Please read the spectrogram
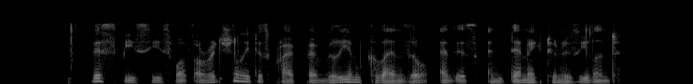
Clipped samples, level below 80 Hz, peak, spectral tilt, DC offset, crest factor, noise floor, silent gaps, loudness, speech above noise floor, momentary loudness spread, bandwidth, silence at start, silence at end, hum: under 0.1%; -64 dBFS; -22 dBFS; -4 dB/octave; under 0.1%; 22 dB; under -90 dBFS; none; -44 LUFS; over 46 dB; 5 LU; 10.5 kHz; 0.7 s; 0.75 s; none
